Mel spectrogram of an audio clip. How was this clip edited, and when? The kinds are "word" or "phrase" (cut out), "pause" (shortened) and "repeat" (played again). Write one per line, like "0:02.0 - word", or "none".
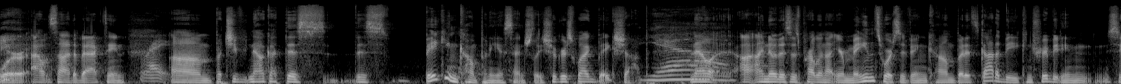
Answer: none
